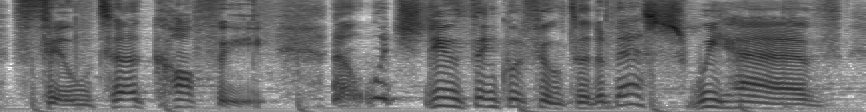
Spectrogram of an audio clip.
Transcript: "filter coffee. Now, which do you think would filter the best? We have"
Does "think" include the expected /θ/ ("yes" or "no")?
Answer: yes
